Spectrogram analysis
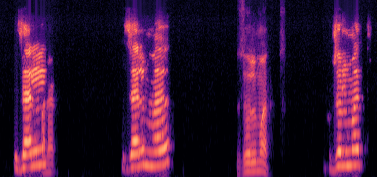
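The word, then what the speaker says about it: ظلمت: आगे ते आ गया और जुल्मत है जे के ऊपर ये जो के ऊपर पेश आया जुल्मत जो राइट से हां अगली लाइन मैंने किसको बोली थी?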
